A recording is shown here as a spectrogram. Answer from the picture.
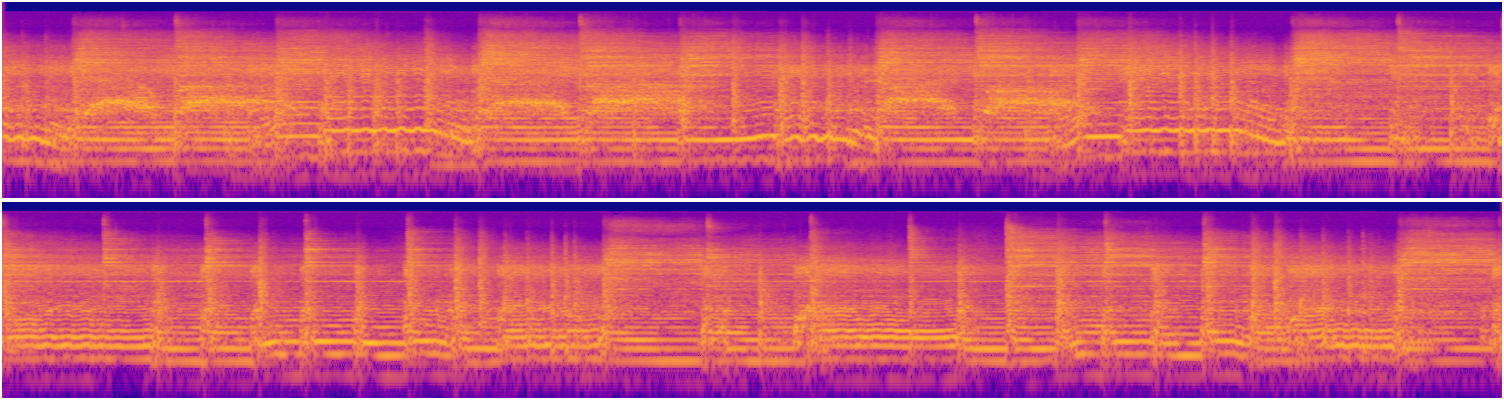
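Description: Sludge metal band playing live: heavily distorted electric guitar holding long low chords with sliding bends, over drums. The drumming grows busier about halfway through.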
